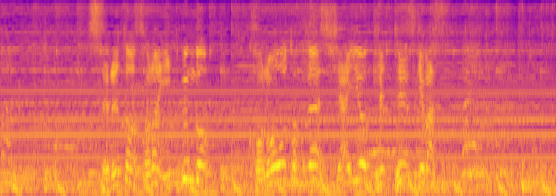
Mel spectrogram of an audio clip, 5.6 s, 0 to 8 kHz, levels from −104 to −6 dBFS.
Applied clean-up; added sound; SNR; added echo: none; Wind instrument, woodwind instrument; 15 dB; reverberation time 0.2 s.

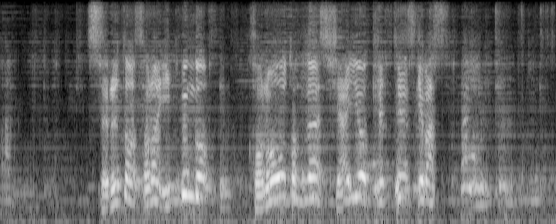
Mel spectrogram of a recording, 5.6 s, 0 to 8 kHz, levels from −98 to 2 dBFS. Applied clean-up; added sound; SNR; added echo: neural separator model SepFormer DNS4.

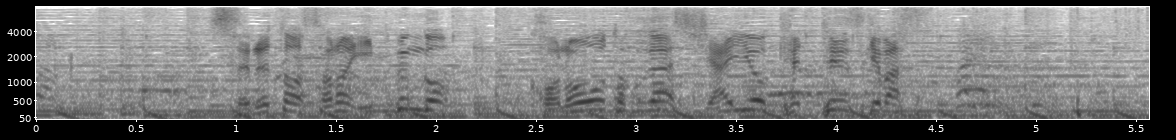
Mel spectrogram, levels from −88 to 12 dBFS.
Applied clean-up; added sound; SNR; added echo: none; none; none; none.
